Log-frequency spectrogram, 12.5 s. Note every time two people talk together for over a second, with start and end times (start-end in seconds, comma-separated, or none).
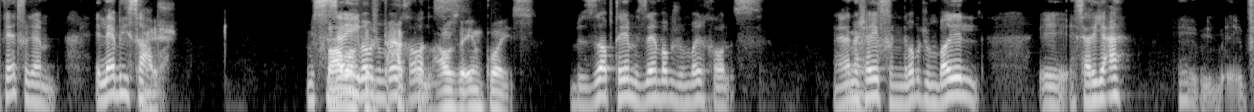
3.1-4.7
